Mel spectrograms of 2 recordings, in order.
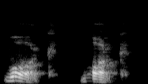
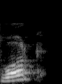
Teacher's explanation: in this non-regional RP, we don't pronounce the R's in pre-consonantal position. So work becomes work, and then it's difficult to know whether you want to say walk or walk.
